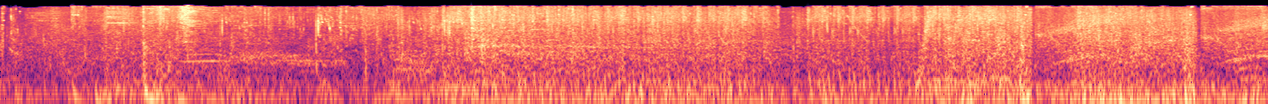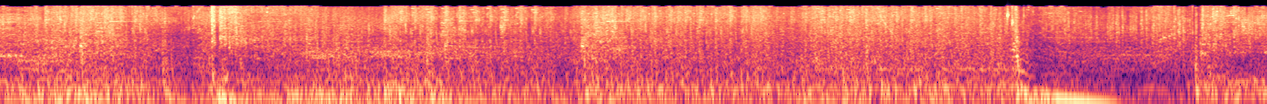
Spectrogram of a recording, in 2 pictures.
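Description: Electric energy blasts crackle and boom.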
